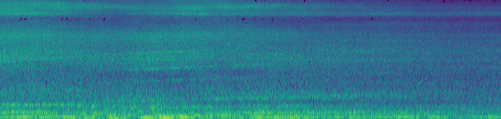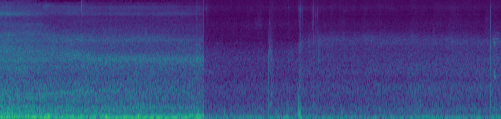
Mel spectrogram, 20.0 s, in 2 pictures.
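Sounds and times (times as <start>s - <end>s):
wheels rushing on rails: 0.0s - 14.1s
train engine hum: 0.0s - 20.0s.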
